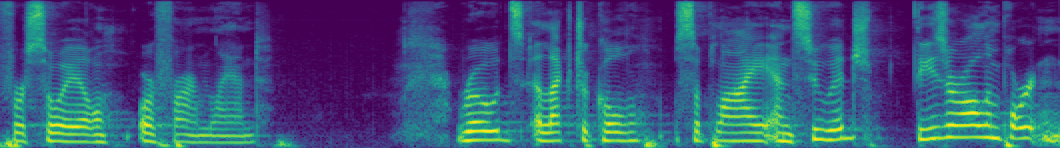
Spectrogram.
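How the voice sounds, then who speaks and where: A woman has a normal speaking voice at medium pitch with ordinary pitch variation, talking at a fairly slow pace. The recording is very clean, with a silent background. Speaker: public delegate at council meeting. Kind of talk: public meeting delegation.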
